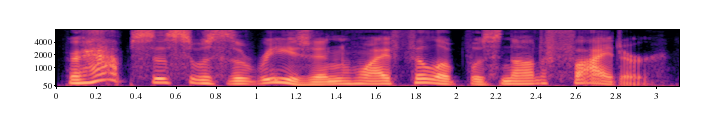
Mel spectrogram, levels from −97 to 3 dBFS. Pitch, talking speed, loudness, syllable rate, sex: 165 Hz, 210 wpm, -19 LUFS, 5.0 syllables/s, female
